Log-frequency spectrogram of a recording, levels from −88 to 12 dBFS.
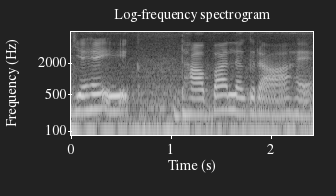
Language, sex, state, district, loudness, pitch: Hindi, female, Haryana, Jhajjar, -14 LUFS, 105 Hz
